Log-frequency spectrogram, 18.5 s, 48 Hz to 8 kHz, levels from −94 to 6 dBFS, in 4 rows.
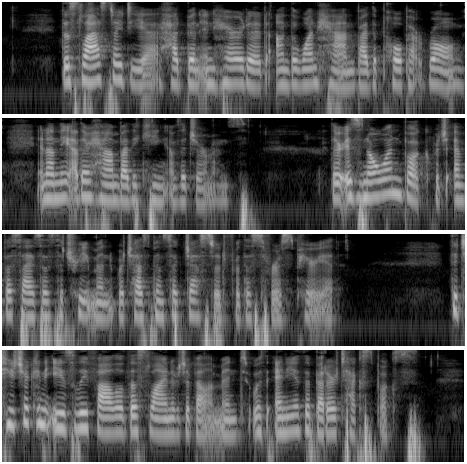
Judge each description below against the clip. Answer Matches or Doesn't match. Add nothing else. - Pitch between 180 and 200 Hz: Matches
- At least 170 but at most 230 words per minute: Matches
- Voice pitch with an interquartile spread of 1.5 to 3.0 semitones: Matches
